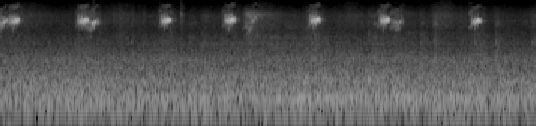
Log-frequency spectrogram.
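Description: Yellow-vented Bulbul chicks give thin, high, sharp chips, roughly one every three-quarters of a second, over a faint low background hum.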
